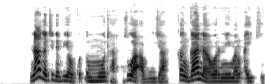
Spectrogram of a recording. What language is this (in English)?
Hausa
